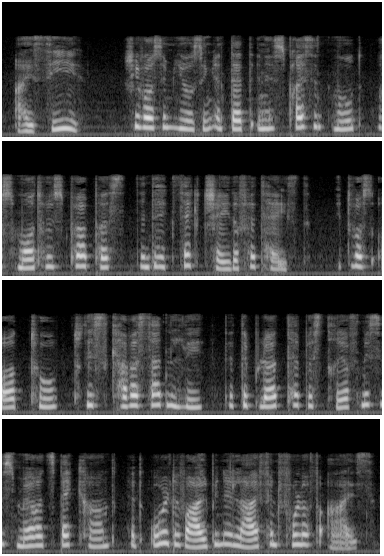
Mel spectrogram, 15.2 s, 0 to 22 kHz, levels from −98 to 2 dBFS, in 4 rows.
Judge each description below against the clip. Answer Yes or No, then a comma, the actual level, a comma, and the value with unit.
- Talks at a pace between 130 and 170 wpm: No, average, 190 wpm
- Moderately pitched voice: No, very high, 275 Hz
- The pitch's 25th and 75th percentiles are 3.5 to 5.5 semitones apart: No, average, 3.1 semitones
